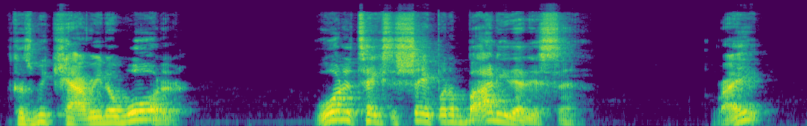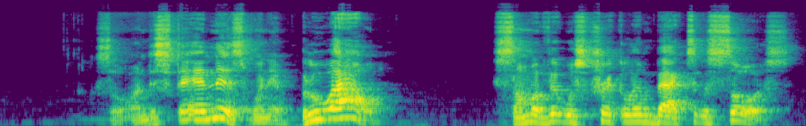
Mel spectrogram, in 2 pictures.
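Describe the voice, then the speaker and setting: A man's voice: mid-range voice, sharp tone. A man giving an improvised spiritual lecture in an emphatic, preaching way, repeating phrases and posing rhetorical questions. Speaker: spiritual teacher.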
